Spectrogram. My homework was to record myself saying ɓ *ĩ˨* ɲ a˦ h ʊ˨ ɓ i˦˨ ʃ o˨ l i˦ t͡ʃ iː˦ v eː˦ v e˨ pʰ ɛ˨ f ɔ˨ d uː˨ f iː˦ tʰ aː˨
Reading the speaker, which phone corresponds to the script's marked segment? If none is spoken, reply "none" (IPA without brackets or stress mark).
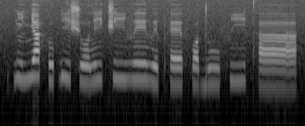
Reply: ĩ˨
